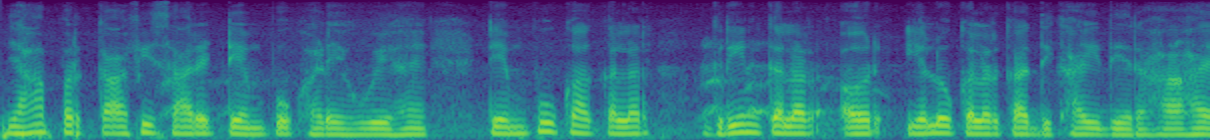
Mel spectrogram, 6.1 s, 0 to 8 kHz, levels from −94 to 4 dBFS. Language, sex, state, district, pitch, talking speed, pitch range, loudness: Hindi, male, Uttar Pradesh, Lalitpur, 145 Hz, 210 wpm, 130-155 Hz, -16 LUFS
